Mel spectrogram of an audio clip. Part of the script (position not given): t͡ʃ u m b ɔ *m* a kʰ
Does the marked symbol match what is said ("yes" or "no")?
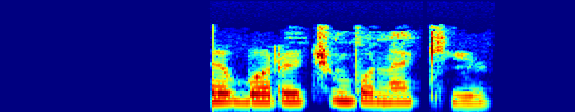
no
